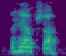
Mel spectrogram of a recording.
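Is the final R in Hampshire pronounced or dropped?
dropped. The final R sound is dropped. "We drop the R's"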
